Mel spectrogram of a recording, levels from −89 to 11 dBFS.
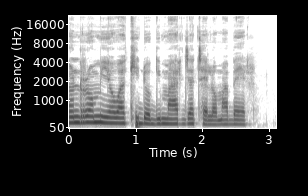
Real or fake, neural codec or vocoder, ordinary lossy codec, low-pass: real; none; none; none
